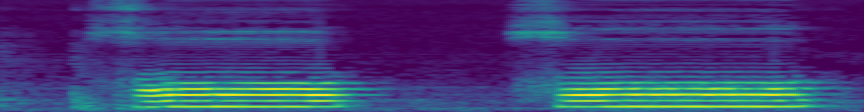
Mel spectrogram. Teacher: এই খ হরফটি উচ্চারণ হবে হলকের শেষ ভাগ হতে। এই শেষ ভাগ হতে খ খ এভাবে উচ্চারণ করতে হয়।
